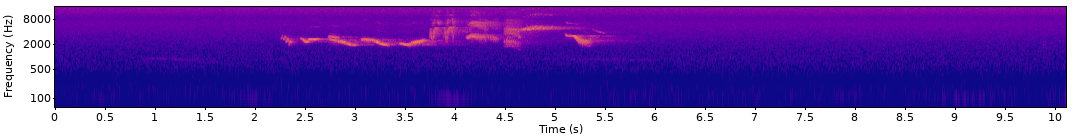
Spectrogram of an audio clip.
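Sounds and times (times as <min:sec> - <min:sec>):
Common blackbird singing: 0:02.3 - 0:05.6.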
